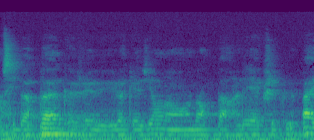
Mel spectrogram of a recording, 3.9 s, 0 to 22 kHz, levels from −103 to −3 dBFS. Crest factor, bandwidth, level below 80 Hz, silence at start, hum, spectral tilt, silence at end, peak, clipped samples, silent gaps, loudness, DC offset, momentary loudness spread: 18 dB; 11.5 kHz; -50 dBFS; 0 s; none; -7 dB/octave; 0 s; -16 dBFS; under 0.1%; none; -37 LUFS; 0.4%; 9 LU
